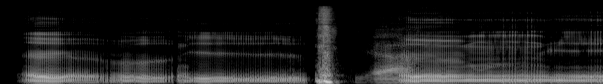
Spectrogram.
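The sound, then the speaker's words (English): A voice makes a deep, rumbling, drawn-out fart imitation, broken midway by a brief sharp burst, then resumes for another long, low, buzzing stretch. “It's almost like a didgeridoo. Yeah. But it's not. It's a Vin. And it's the only fart that actually wears a wife beater t-shirt”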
